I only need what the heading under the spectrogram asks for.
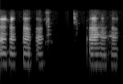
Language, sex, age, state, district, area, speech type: Odia, male, 45-60, Odisha, Gajapati, rural, conversation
